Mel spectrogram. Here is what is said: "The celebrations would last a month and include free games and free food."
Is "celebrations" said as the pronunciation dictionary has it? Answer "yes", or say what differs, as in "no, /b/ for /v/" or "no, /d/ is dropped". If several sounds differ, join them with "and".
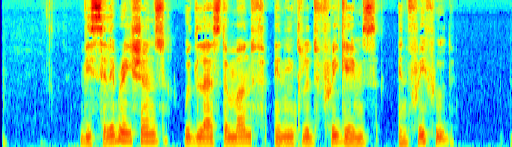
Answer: yes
